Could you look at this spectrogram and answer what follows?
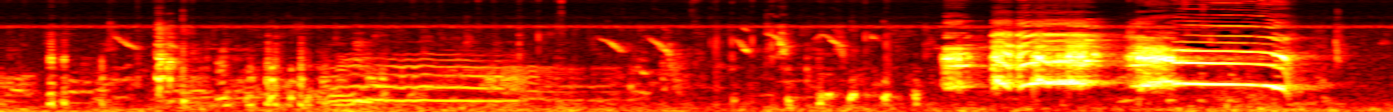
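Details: Lavender Self Blue Old English Game Bantam chickens out in the rain in the morning during Tropical Storm Beta, after a flood. Scattered clucks and short harmonic calls, a rising drawn note, then loud, harsh, drawn-out squawking calls near the end. A steady high tone runs throughout.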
